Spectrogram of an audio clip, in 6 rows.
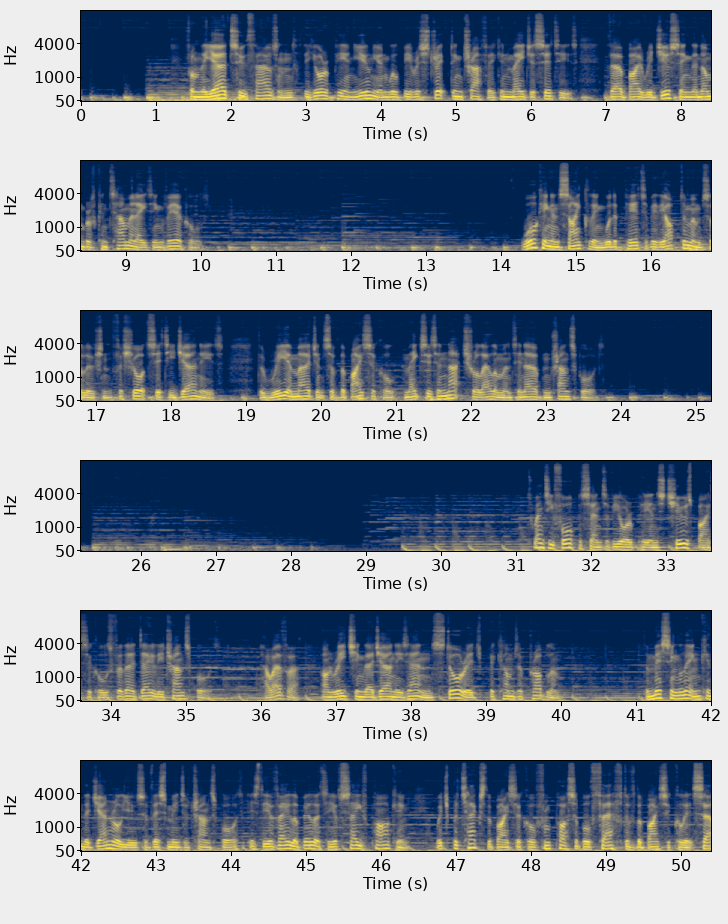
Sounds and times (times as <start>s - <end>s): Music: 0.0s - 50.4s
Speech: 1.4s - 10.1s, 14.3s - 23.8s, 31.2s - 35.4s, 36.0s - 40.0s, 41.1s - 50.4s.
